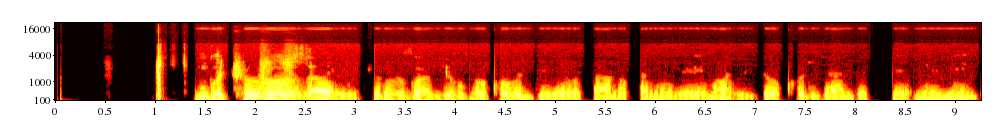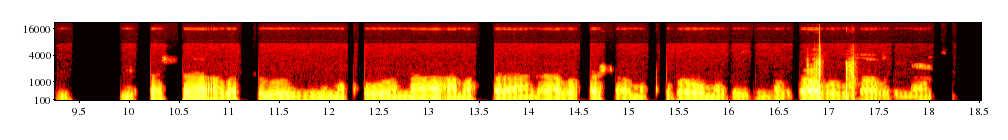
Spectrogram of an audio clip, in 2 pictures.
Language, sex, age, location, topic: Kinyarwanda, male, 18-24, Nyagatare, finance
